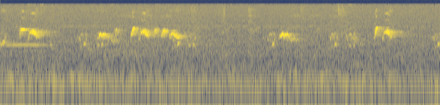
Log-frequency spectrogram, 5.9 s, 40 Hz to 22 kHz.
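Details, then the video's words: Decoy red-whiskered bulbul luring wild birds at a trap, recorded 7 June 2016; bright, slurred whistled phrases repeated every second or so, separated by short pauses, over steady low outdoor noise. "Bẫy chào mào ngày 7/6/2016 mồi ngộ không"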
